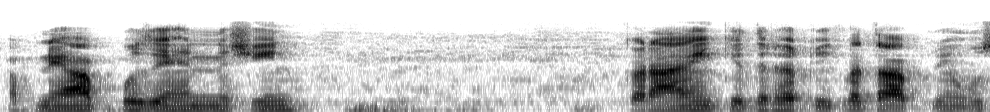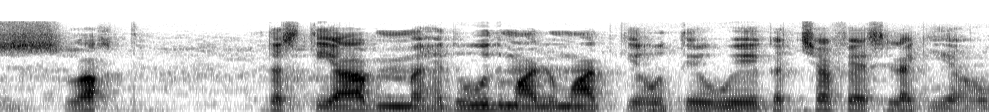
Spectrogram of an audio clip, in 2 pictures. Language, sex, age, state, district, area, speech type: Urdu, male, 30-45, Delhi, East Delhi, urban, read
